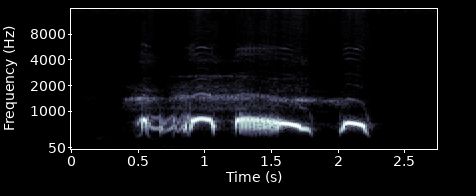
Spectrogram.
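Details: Spotted dove decoy bird cooing, played to prompt lazy captive and decoy doves to call in rainy weather: a short phrase of three low, hollow coos, the middle one longest and slightly falling.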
